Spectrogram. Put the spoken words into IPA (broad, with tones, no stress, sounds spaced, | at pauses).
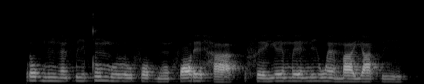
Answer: ɾ o˦ b ĩ˦ ɡ ɛ̃˧ k͡p i˧ t ũ˦ m u˧ l u˧ f o˧ ɡ͡b ũ˨ f ɔ˨˦ ɾ e˦˨ h a˨ | f e˨ j e˧ m e˧ n i˦ w ɛ̃˦˨ m a˧ j a˧ k͡p i˨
